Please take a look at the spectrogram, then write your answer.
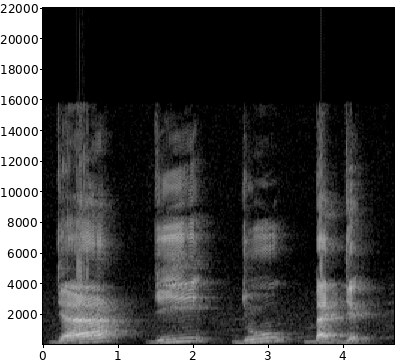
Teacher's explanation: Perhatikan, ada qalqalah dan tidak ada desis. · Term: huruf ja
